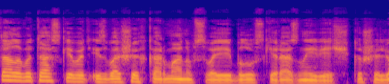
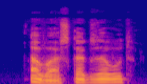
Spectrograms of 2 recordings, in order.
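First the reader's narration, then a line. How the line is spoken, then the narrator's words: Timid question. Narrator (Russian): спросил робко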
